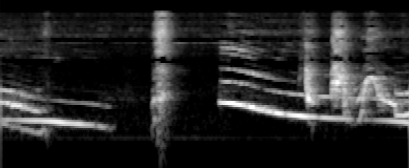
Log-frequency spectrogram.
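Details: Pet female Cocker Spaniel singing in the afternoon, copying her owners' voices: long smooth howled tones gliding slowly downward, a short breathy snort in the middle, then wavering yodel-like howls.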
